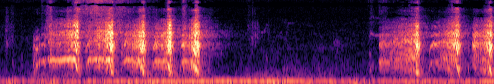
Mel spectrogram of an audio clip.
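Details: Laughing kookaburra in a sanctuary, guarding a stuffed toy taken from a joey. Two bouts of cackling notes with a quiet gap between, over a steady low indoor hum.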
